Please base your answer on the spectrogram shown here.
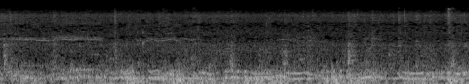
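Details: Captive pigeons give deep, wavering coos over a heavy low rumble, the phrases running together with faint bird chirps in the distance.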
